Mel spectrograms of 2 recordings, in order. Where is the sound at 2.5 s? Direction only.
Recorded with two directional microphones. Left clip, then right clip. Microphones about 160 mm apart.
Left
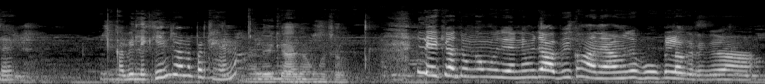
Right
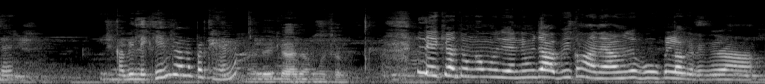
45° left (ahead or behind).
